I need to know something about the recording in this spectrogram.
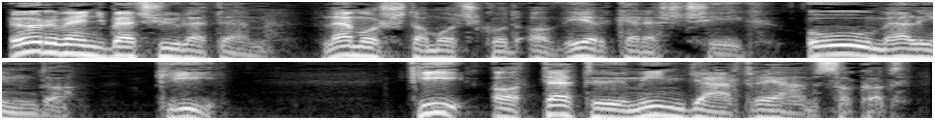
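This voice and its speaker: A man's voice: fairly low pitch, very animated, a bit bright, breathy edge, no echo, pitched above the performer's own voice, exaggerated voice. A man voicing a tormented, vengeful middle-aged nobleman in a dramatic audiobook reading. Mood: anguished. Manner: raised, declamatory stage delivery.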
